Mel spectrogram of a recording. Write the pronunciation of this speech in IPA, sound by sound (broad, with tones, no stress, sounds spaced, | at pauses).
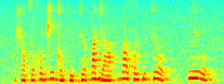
ʃ ɔ˩ t͡s i˩ χʷ i˧ d͡ʒ i˥˩ d o˩˥ kʲ ɨ˩ kʲ ɔ˧ p a˥ ɡʲ a˧ | b a˥˩ χʷ ɐ˧ lʲ ɠ ɨ˧ kʲ o˥˩ | lʲ ɨ˥˩ u̯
